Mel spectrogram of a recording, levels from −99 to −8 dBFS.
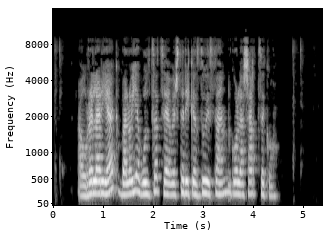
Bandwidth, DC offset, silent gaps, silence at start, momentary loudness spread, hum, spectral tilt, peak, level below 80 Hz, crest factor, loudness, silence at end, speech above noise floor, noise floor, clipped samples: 9.4 kHz; under 0.1%; none; 0.5 s; 13 LU; none; -4 dB/octave; -4 dBFS; -70 dBFS; 18 dB; -21 LUFS; 0.9 s; 38 dB; -58 dBFS; under 0.1%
